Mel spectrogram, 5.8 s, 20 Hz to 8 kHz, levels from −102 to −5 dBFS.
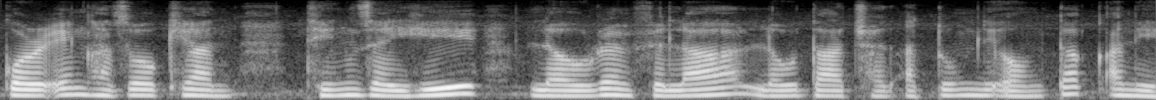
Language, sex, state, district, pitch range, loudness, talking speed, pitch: Mizo, female, Mizoram, Aizawl, 160-180 Hz, -18 LUFS, 215 wpm, 170 Hz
